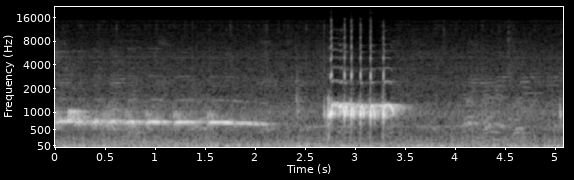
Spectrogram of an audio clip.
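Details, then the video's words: Local zebra dove singing at night in a busy household: a run of soft, slightly falling coo notes that slide lower, then a brief pause and a higher, fast rolling trill accompanied by rapid clicking. "BURUNG PERKUTUT LOKAL GACOR DI MALAM HARI"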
